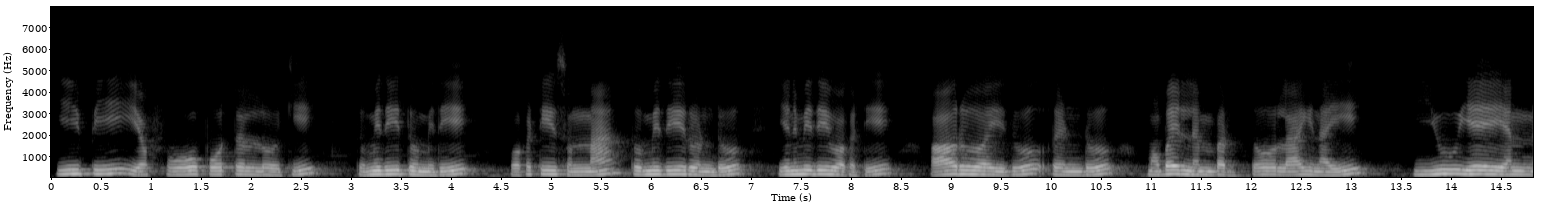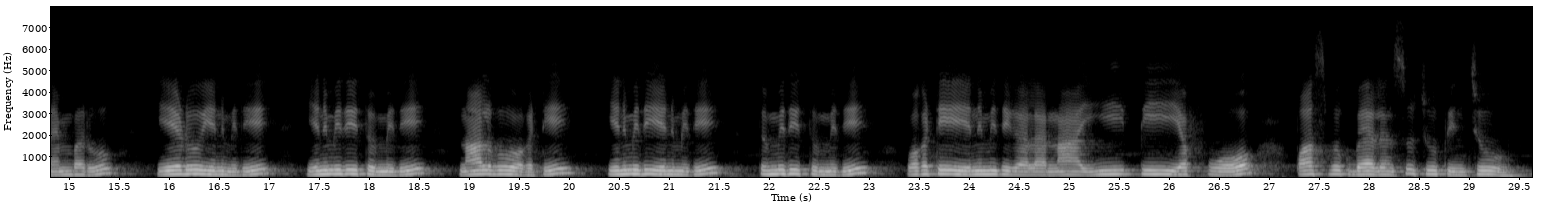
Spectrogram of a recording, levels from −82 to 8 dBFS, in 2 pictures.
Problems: none marked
